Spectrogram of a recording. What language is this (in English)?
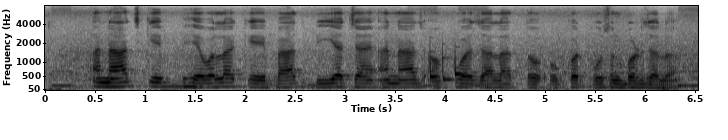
Bhojpuri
